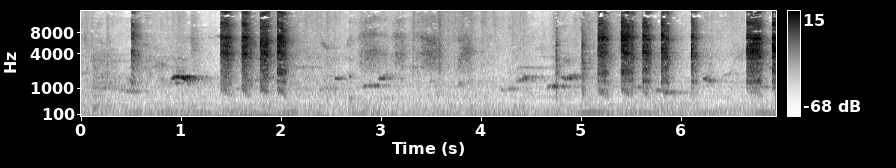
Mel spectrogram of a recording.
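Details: Aviary-kept white-rumped shama young begging as their parent feeds them: bursts of four to five loud, raspy, hissing squawks in quick succession, separated by pauses with soft, short whistled notes.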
